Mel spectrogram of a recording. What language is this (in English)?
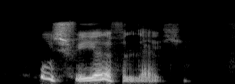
Kabyle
